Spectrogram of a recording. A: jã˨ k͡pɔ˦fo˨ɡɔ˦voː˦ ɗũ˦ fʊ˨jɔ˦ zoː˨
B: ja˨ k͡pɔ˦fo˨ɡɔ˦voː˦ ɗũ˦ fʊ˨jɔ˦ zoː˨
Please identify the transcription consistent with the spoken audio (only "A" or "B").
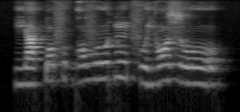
B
